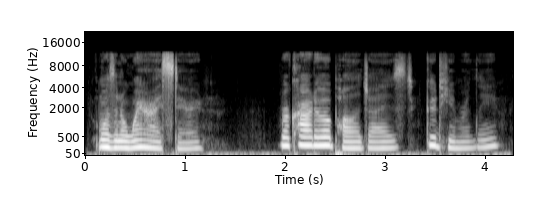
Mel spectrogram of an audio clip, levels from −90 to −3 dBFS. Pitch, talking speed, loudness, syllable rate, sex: 190 Hz, 110 wpm, -17 LUFS, 6.5 syllables/s, female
